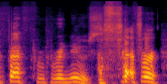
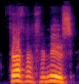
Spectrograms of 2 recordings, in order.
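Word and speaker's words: Pfeffernüsse: What's a Pfeffernuss? Pfeffernuss. How would you pronounce that?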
